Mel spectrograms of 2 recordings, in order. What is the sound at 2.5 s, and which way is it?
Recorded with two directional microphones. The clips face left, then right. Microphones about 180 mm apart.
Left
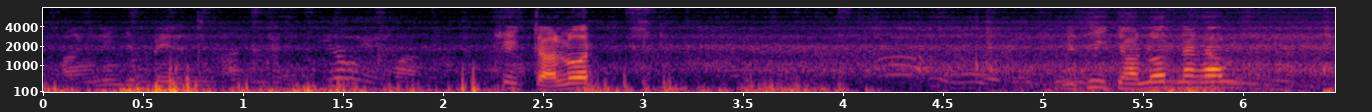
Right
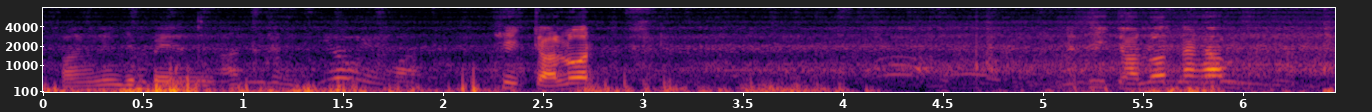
Speech, 10° right (ahead or behind).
